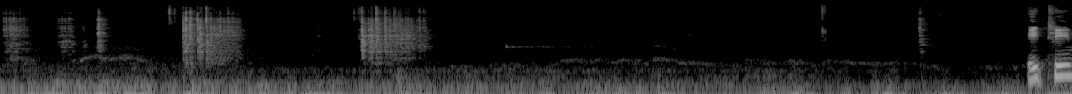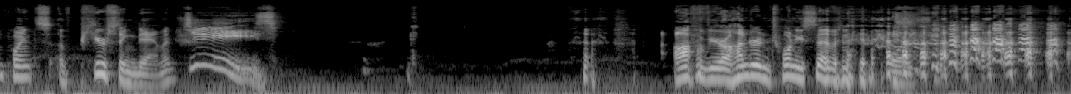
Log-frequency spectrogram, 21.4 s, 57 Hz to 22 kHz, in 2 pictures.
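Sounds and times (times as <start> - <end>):
dice rattling and clattering on a table during a tabletop role-playing game: 0.0 - 2.6, 3.6 - 4.5
speech: 10.3 - 13.6, 17.5 - 21.0
laughter: 16.4 - 17.0, 19.0 - 21.4.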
